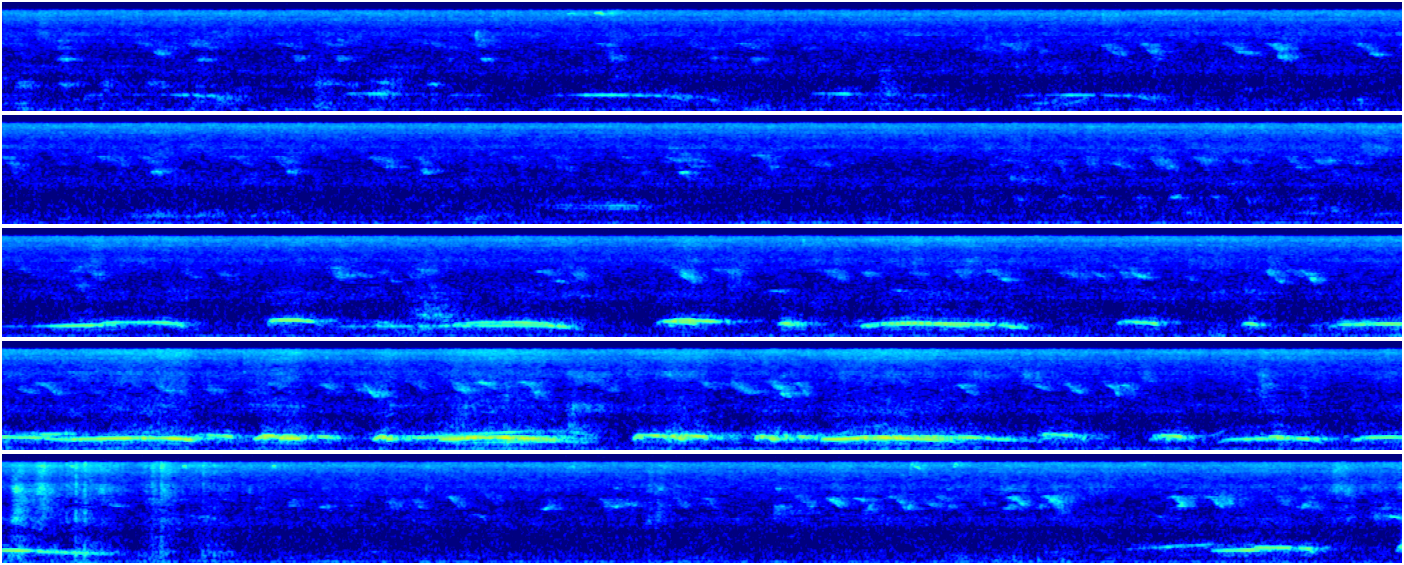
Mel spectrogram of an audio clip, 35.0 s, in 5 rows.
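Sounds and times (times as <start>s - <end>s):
soft cooing bird calls: 0.0s - 10.6s, 12.0s - 29.2s, 31.0s - 35.0s
high chirps of small birds: 12.2s - 35.0s.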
